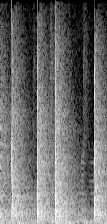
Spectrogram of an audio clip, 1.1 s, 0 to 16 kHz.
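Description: A hammer taps the front housing of an Eggel Terra 3 Neo RGB portable Bluetooth speaker four times to test its build quality. Each tap is a short, bright knock that dies away quickly. The housing is judged solid.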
